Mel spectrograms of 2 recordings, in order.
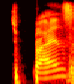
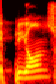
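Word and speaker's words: prion: प्रायंस नहीं है, ये प्रियॉन्स होते हैं। थोड़ा प्रोनाउंसिएशन यहाँ गलत है।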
